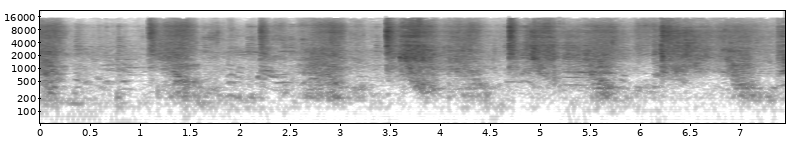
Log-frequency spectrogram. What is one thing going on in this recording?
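A shovel scrapes and slaps through wet cement.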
